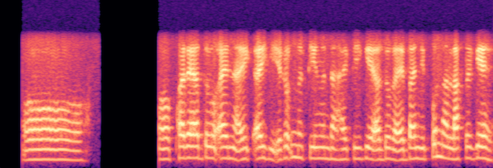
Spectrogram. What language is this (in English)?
Manipuri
